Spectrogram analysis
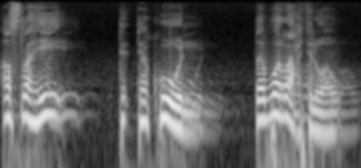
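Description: A man teaches a lesson on scripture and grammar in a fairly high but mellow voice. He asks his students questions, repeats phrases to drive them home and often restarts his words. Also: big pitch swings, brisk. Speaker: teacher of Quranic exegesis and grammar. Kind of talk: classroom lesson.

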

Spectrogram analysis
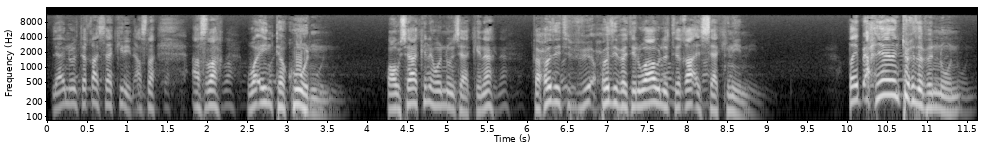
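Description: A man's voice: fairly high pitch, warm tone. A man teaching a classroom lesson on scripture and grammar. He asks his students questions, repeats phrases and often restarts his words. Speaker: teacher of Quranic exegesis and grammar.

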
